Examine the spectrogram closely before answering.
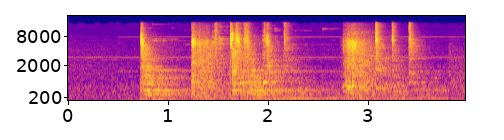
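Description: A thin metal sheet rattles as a hand lifts it.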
